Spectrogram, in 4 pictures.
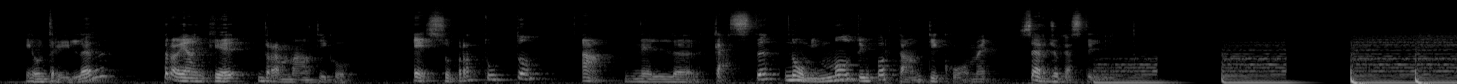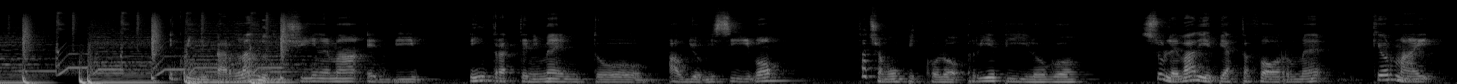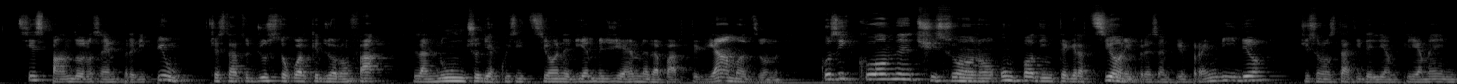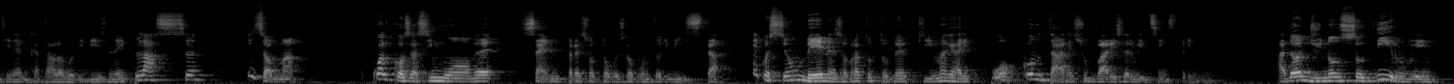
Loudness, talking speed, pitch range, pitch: -38 LUFS, 115 wpm, 115-160 Hz, 130 Hz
